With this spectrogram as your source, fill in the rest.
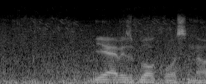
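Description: A young man speaks close to a microphone.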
